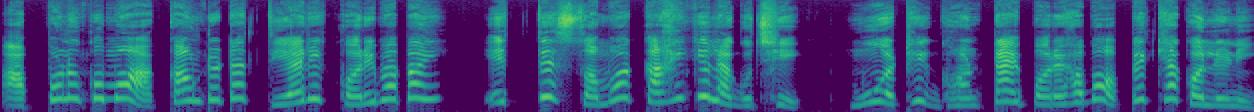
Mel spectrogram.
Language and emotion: Odia, angry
